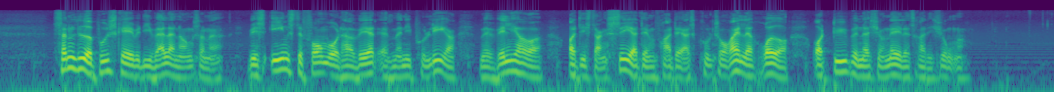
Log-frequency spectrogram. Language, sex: Danish, male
